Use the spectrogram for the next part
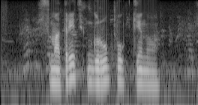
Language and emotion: Russian, neutral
